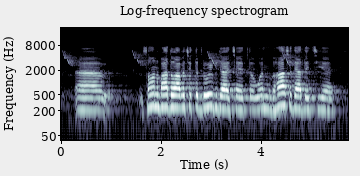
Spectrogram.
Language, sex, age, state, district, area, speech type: Maithili, female, 45-60, Bihar, Begusarai, rural, spontaneous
